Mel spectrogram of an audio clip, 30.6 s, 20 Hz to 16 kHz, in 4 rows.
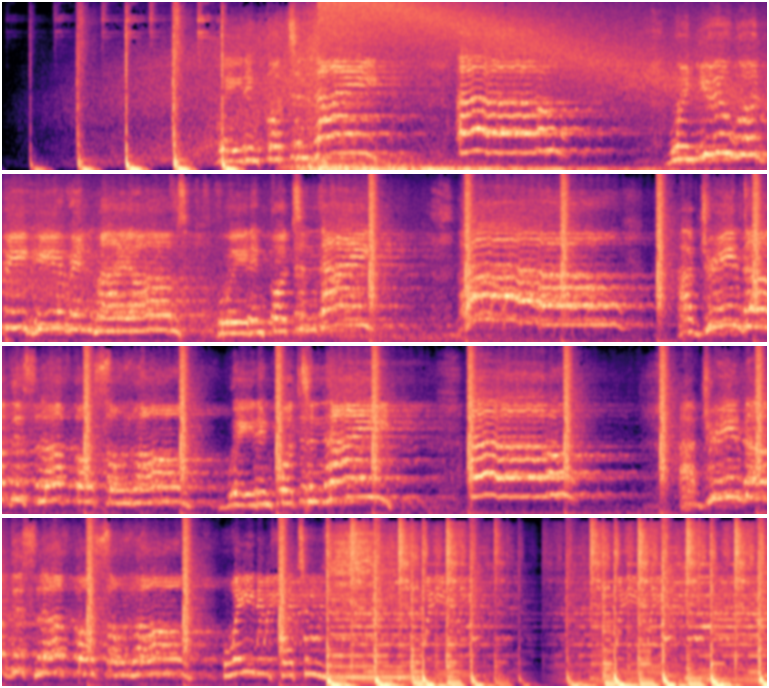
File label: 90s Epic Intro 125bpm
